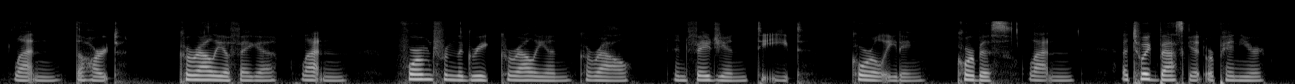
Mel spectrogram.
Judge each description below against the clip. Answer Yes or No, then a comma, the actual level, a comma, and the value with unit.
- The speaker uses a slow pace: Yes, slow, 120 wpm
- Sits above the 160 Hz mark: Yes, high, 190 Hz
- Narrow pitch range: Yes, narrow, 2.0 semitones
